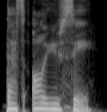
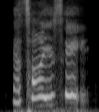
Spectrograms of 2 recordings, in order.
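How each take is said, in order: First: Said in the usual way. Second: Very high squeaky repeat, softer; squeaky echo. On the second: Pretend. Streamer repeating her own line in a very high squeak.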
